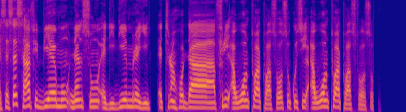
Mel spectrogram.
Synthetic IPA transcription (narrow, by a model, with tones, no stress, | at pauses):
ɛ˨sɛ˨sɛ˦saː˨˦fɪ˦bi˦a˦mũ˦nã˦n̩˦sʊ̃˦æ˨di˨di˦e˦m̃˦a˦ji˦ɛ˦t͡ɕʰɪ˦ɾã˦ɦɔ˦daː˦fɪ˦ɾi˦ʔa˨wɔ̃˦n̩˦tʰʊ˦a˨tʰʊ˨a˨sʊ˨ɔ˦sʊ˦kʰo˦si˦a̰˨wɔ̃˦n̩˦tʰʊ˦a˨tʰʊ˨a˨sʊ˨ɔ̰˦sʊ̰˨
